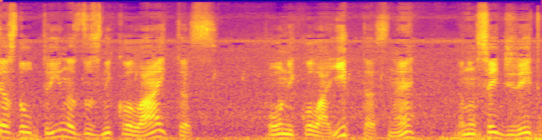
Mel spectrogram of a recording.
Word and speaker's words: nicolaítas: Nunca soube, não sei se é nicolaía, deve ser nicolaía, porque tem o acento mais forte no i, né?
